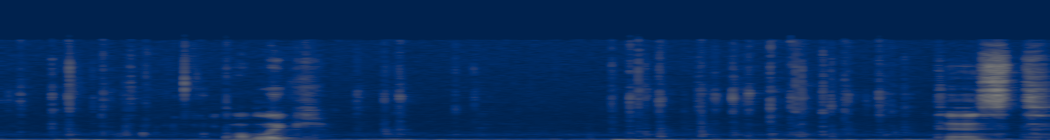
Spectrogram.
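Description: Code is typed on a computer keyboard in quick, light clicking runs while someone talks over the keystrokes.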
